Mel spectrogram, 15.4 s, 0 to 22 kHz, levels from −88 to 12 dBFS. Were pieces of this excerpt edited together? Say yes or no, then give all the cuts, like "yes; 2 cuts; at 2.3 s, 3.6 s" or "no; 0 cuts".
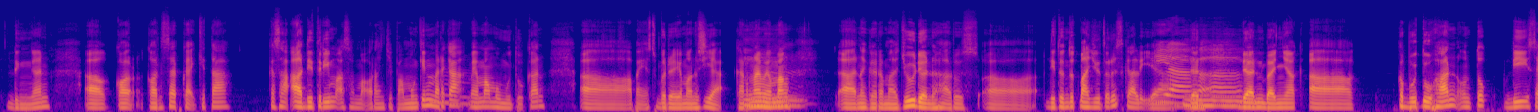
no; 0 cuts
